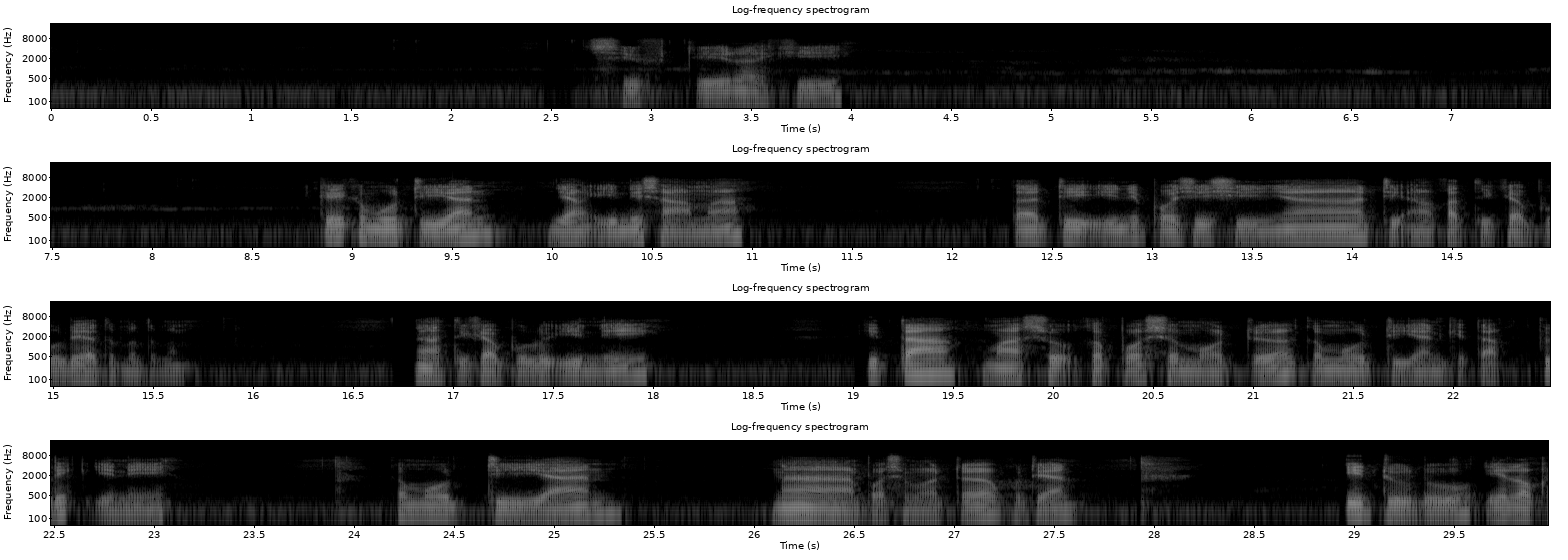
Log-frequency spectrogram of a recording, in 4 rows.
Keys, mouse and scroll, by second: 3.5 shift+d, 12.7-16.4 drag, 17.8 click, 19.9 click, 22.1-23.3 drag, 24.6-26.0 drag, 29.0 i.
